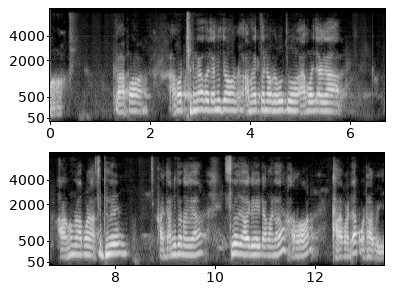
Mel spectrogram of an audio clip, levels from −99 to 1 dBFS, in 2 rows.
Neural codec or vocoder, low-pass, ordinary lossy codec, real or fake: codec, 16 kHz, 1 kbps, FreqCodec, larger model; 7.2 kHz; none; fake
